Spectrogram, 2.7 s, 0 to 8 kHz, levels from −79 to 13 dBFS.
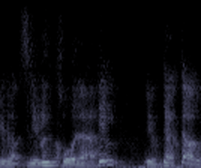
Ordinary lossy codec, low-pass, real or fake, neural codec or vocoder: none; none; fake; codec, 16 kHz, 1 kbps, FreqCodec, smaller model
